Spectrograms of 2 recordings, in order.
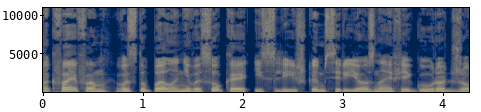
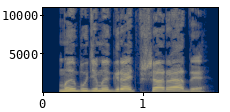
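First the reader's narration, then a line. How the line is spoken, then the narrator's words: Cheerful announcement. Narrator (Russian): радостно проинформировала его миссис Притчет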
